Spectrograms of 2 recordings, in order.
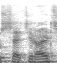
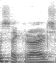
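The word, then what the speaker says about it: saccharides: इसको हम बच्चों सैचराइड्स भी बोलते हैं, सैकेराइड्स भी बोलते हैं। अब वो डिपेंड करेगा आपकी प्रोनाउंसिएशन के अकॉर्डिंग।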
